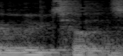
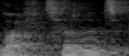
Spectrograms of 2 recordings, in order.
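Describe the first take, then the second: First: It is said the American way, 'loo-tenant'. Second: It is said the British way, 'lef-tenant'. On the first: "I'm going to say lieutenant" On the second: "instead of lieutenant, even though I'm British"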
